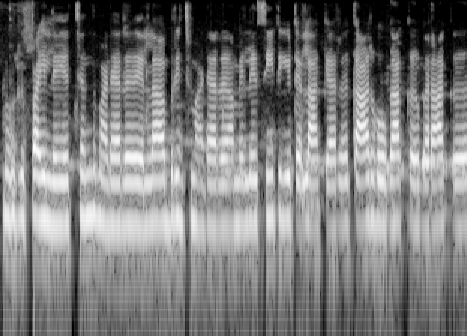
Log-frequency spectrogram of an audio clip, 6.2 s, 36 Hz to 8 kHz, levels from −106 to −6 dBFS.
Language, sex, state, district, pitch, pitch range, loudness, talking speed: Kannada, female, Karnataka, Dharwad, 215 Hz, 210-230 Hz, -15 LUFS, 165 wpm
